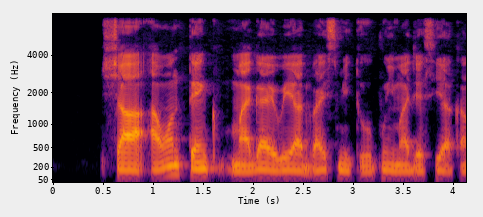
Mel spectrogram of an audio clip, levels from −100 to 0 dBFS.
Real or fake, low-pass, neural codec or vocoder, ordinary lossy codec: real; 7.2 kHz; none; none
